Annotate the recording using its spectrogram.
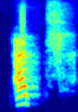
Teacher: Lalu kemudian contoh kesalahan yang ketiga, saat ketika ta sukun, nah ini mungkin yang paling banyak dilakukan oleh para pembaca Al-Quran, ta ketika sukun itu mendesis. Apalagi sampai kemudian kalau dulu ya, waktu kita kecil itu ta ketika sukun itu seolah-olah seperti huruf C, ac.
